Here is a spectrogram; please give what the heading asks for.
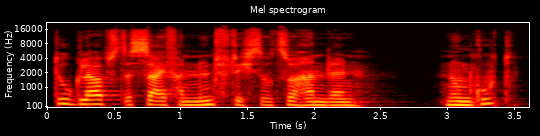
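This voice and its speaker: An actress playing a cautious, reasoning royal sister in a classical radio drama, speaking in formal, measured, admonishing verse. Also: female voice, on the low side, natural voice.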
